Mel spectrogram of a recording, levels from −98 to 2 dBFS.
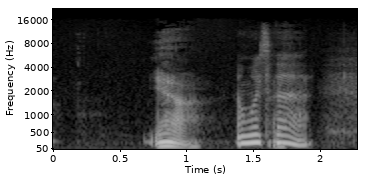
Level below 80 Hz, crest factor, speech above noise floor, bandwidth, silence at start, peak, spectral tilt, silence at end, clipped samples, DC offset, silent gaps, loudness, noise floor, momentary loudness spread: -66 dBFS; 16 dB; 36 dB; 14.5 kHz; 0.7 s; -18 dBFS; -6.5 dB/octave; 0 s; under 0.1%; under 0.1%; none; -32 LUFS; -67 dBFS; 11 LU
